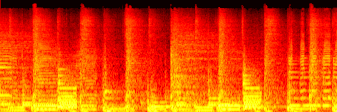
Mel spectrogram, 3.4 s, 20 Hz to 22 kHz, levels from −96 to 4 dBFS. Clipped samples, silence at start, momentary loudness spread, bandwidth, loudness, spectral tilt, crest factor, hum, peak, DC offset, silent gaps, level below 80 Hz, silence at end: under 0.1%; 0 s; 6 LU; 17 kHz; -18 LUFS; -6 dB/octave; 14 dB; none; -4 dBFS; under 0.1%; none; -30 dBFS; 0 s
